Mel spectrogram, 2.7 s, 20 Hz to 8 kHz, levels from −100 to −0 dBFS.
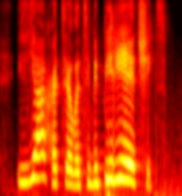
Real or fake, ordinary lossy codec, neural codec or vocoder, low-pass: fake; none; codec, 16 kHz, 1 kbps, X-Codec, HuBERT features, trained on LibriSpeech; none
